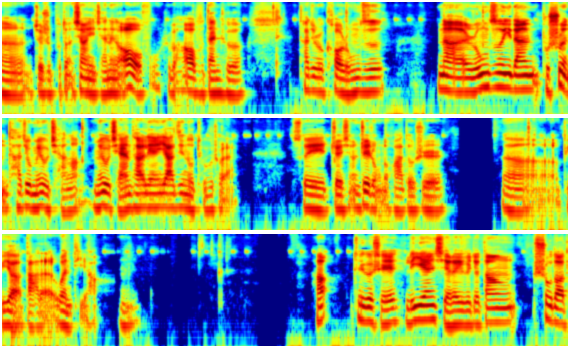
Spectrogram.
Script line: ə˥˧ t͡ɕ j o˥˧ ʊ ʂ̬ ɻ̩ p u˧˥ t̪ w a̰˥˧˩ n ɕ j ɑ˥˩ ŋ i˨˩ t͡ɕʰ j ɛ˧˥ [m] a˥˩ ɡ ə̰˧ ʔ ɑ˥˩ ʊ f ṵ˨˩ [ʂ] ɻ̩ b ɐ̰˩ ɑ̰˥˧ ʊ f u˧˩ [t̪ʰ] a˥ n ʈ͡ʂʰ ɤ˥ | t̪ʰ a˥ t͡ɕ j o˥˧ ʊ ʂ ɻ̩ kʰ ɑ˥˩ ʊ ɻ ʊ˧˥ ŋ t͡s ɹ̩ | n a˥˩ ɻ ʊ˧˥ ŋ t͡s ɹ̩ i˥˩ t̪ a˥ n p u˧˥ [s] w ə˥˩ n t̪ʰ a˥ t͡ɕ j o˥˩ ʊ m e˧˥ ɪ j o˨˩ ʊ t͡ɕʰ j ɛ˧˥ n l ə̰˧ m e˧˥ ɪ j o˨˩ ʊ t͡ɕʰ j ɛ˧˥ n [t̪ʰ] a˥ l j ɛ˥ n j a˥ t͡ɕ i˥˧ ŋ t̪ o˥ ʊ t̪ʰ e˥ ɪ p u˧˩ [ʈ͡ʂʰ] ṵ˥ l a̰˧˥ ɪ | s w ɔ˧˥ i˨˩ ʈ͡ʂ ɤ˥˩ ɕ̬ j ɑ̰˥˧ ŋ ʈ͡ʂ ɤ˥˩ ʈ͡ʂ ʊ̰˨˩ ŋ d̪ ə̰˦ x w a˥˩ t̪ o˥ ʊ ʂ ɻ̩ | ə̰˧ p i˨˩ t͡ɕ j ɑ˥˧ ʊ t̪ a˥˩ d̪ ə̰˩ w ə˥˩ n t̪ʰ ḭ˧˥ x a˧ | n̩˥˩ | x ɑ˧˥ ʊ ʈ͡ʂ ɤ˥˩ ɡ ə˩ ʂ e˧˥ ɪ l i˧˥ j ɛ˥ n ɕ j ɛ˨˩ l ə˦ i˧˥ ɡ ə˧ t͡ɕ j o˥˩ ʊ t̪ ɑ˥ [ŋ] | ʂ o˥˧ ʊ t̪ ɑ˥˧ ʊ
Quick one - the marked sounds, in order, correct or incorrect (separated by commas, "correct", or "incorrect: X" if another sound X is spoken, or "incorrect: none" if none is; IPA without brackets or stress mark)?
incorrect: n, correct, incorrect: t̪, incorrect: ʂ, correct, correct, correct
